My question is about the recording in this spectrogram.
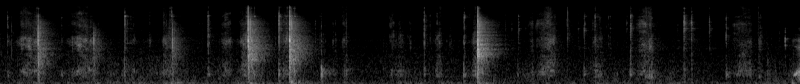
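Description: Vegetable peeler scraping the last green rind off a peeled spaghetti squash: a run of short, irregular scraping strokes. The strongest come about half a second in, around two and a half and three seconds in, and near five seconds.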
